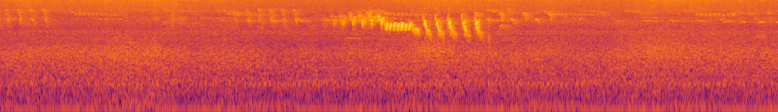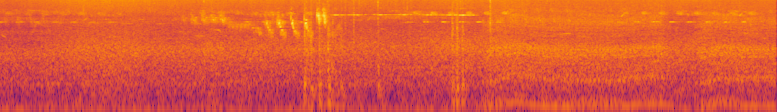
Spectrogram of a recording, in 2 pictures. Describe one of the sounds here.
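A heavy truck engine drones under load.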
